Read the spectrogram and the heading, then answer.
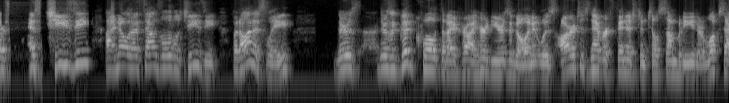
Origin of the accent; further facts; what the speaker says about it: Alberta, Canada; I'm from Alberta, born and raised, so it's rock with a little country.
